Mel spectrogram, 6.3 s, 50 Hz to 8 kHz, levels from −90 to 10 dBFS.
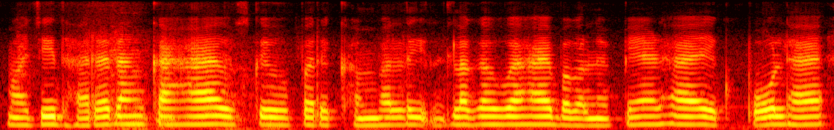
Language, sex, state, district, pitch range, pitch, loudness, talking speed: Hindi, female, Jharkhand, Garhwa, 165-180 Hz, 175 Hz, -17 LUFS, 180 wpm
